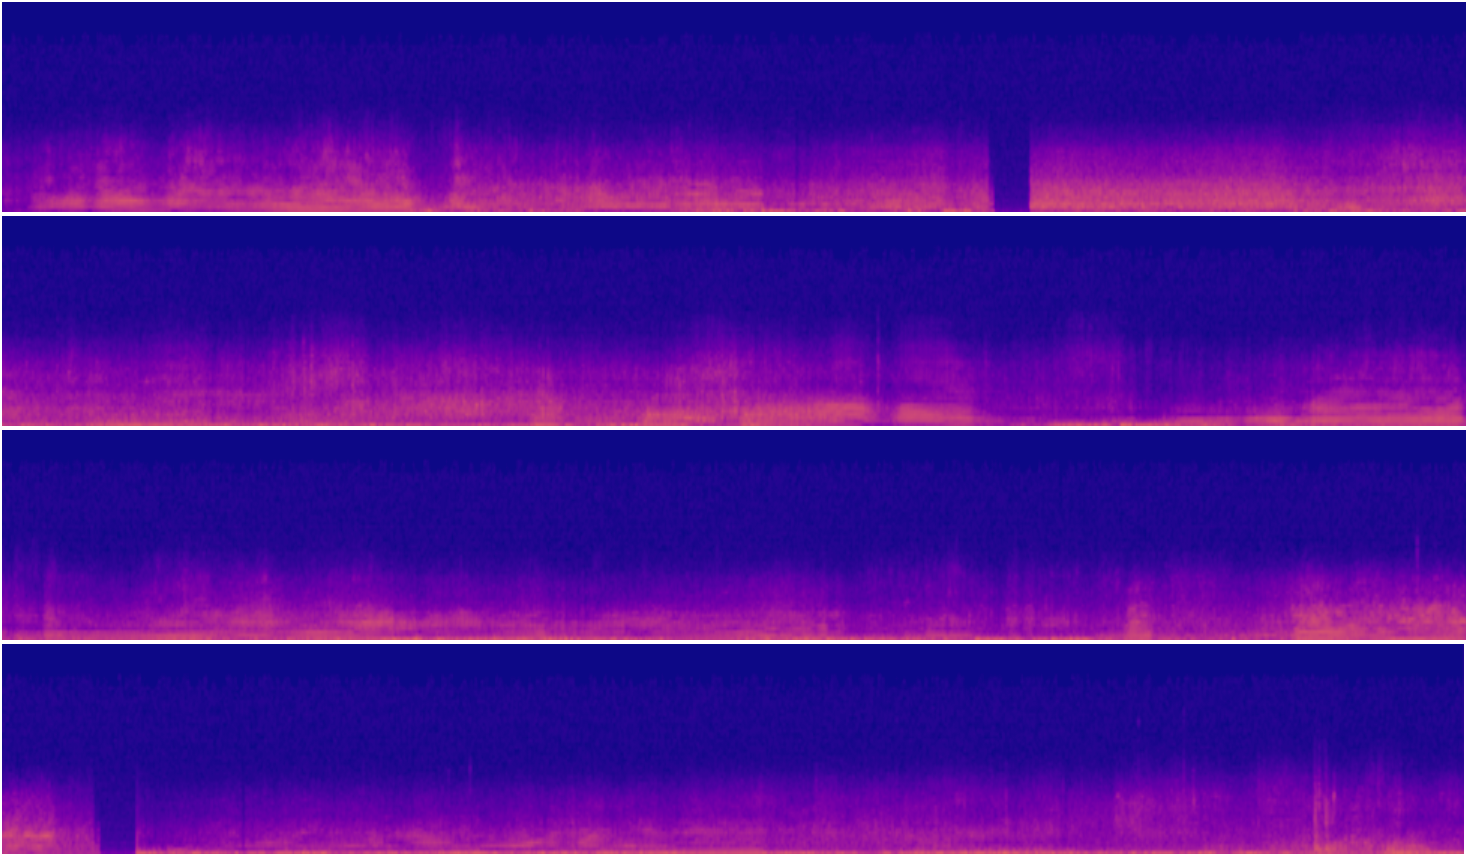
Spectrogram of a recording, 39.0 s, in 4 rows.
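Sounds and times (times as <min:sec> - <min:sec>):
car driving on gravel: 0:00.0 - 0:39.0
rally car engine revving: 0:00.0 - 0:39.0.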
